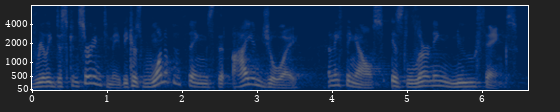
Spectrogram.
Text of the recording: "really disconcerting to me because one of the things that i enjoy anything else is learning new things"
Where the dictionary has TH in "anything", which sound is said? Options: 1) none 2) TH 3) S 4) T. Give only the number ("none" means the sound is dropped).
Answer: 2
